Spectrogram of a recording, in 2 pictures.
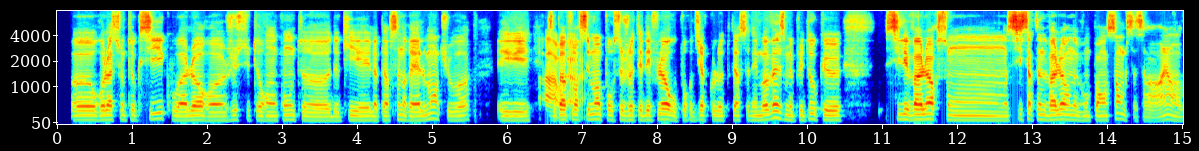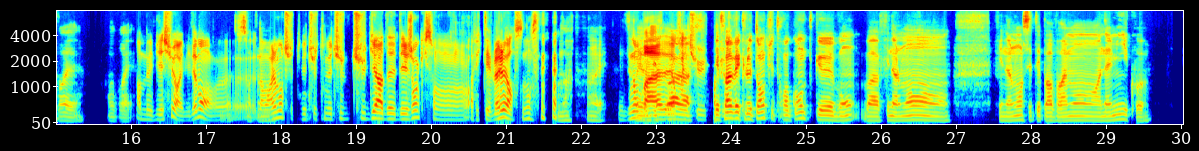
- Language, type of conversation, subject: French, unstructured, Comment décrirais-tu une véritable amitié, selon toi ?
- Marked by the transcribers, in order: other background noise; drawn out: "sont"; chuckle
